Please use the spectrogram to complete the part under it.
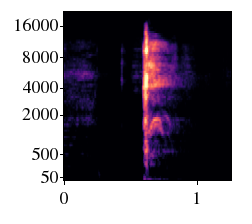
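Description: A single sharp cough from a man preaching at a church service, loud and close, rising abruptly after a near-silent pause and trailing off quickly.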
